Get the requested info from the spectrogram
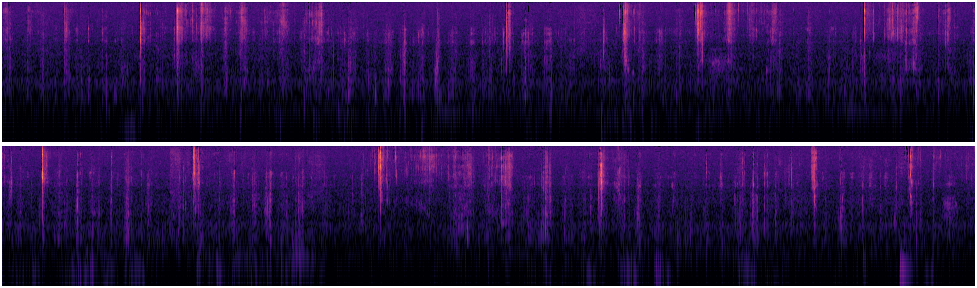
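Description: A person chewing French fries and a squid burger close to the microphone, with irregular crisp crunches and clicks.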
